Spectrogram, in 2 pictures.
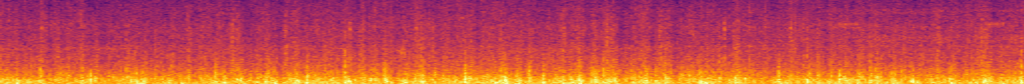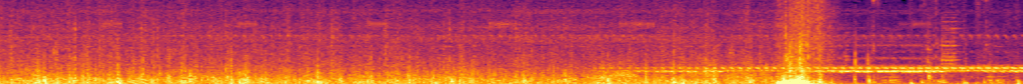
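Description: Strong wind gusts and roars.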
